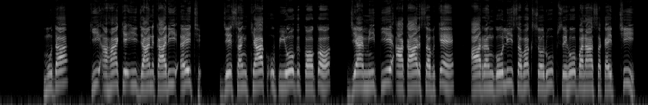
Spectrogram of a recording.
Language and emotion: Maithili, neutral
